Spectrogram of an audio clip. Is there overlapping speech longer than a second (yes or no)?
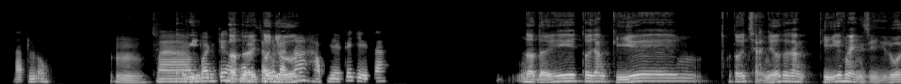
yes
